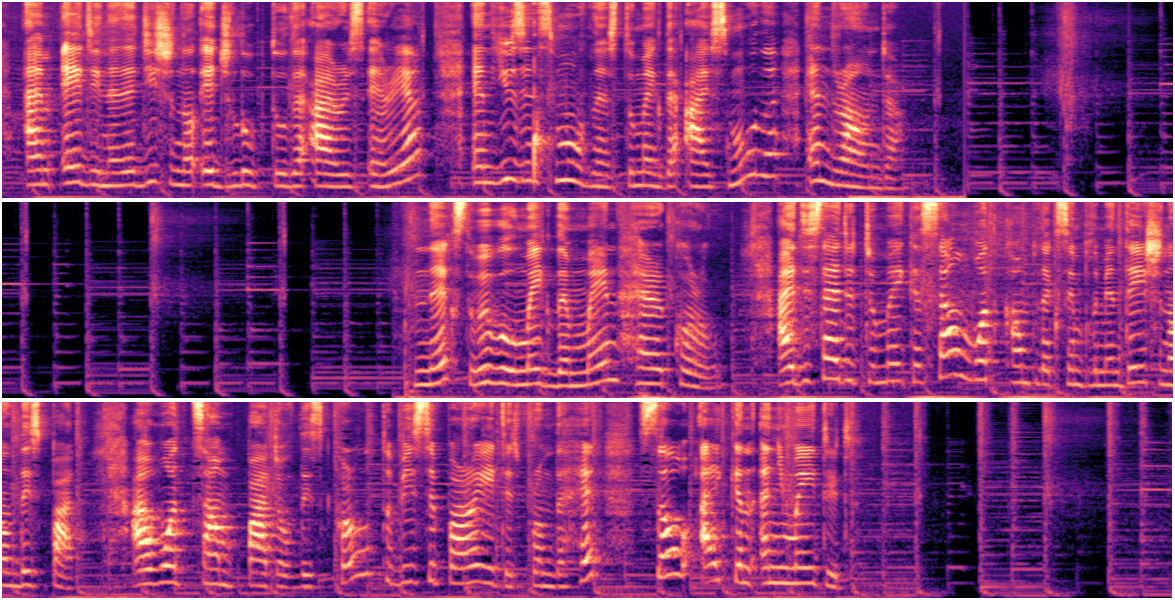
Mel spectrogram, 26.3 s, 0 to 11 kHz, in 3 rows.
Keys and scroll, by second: 1.3 ctrl+r, 8.4 alt+q, 9.3 Tab, 12.1 Tab, 12.5 2, 13.3 1, 13.8 shift+x, 14.1 ctrl+z, 14.2 shift+x, 15.4 shift+r, 18.0 ctrl+Tab, 23.9 alt+q, 24.2 alt+q.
